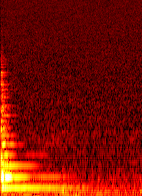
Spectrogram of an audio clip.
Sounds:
Bowed string instrument, Music, Musical instrument

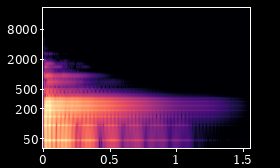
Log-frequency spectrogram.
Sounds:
Musical instrument, Music, Bowed string instrument

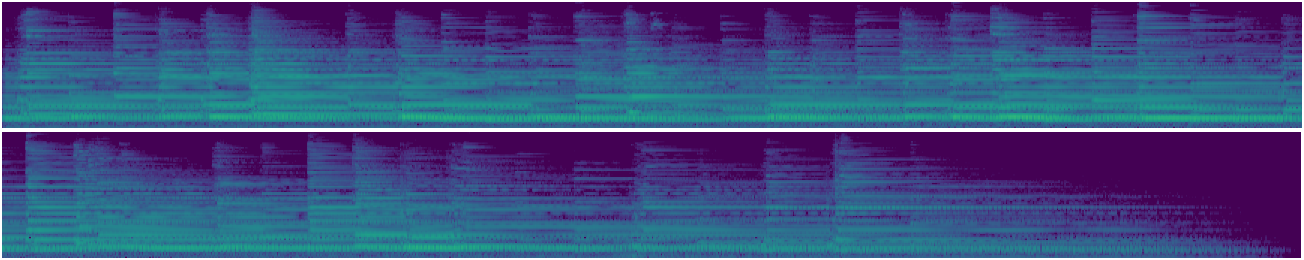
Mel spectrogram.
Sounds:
Harp, Music, Musical instrument

